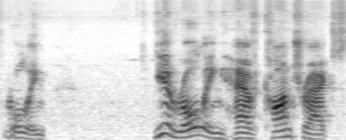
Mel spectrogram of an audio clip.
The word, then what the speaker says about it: Rowling: because he's he enrolling rolling yes it's still pronounced rolling he and Rowling have contracts that don't allow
